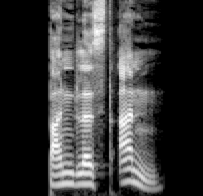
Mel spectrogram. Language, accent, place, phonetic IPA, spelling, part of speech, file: German, Germany, Berlin, [ˌbandləst ˈan], bandlest an, verb, De-bandlest an.ogg
- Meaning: second-person singular subjunctive I of anbandeln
